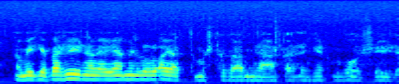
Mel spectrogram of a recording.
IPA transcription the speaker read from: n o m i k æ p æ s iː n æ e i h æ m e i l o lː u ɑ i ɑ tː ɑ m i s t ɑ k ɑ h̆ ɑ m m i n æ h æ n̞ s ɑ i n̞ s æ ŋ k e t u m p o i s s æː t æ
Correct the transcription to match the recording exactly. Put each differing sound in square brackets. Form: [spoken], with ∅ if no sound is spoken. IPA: n o m i k æ p æ s iː n æ e i h æ m e i l o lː u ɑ [j] ɑ tː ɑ m i s t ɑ k ɑ h̆ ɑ m m i n æ h æ n̞ s ɑ i n̞ s [e] ŋ k e t u m p o i s s [iː] t æ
